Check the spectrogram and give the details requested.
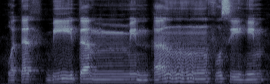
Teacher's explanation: سا کو نرم ادا کرنا ہے، تا کو باریک پڑھنا ہے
